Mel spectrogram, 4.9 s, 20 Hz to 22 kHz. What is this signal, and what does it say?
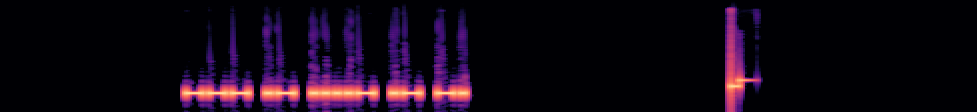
Morse code, heard as a keyed tone, about 41 wpm, 700 Hz. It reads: OA4AN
